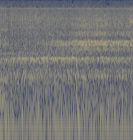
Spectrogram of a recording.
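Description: Steady low rumbling drone with a thin high tone that a second, higher tone joins near the end: the background sound bed of an old AM radio broadcast, filling the pause between spoken lines.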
